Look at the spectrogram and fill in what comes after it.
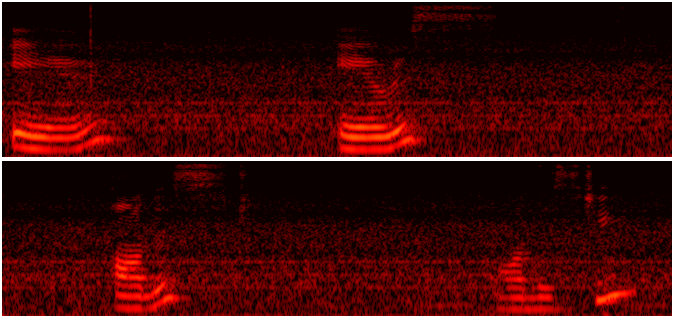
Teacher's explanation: in all these list of words, my H is silent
